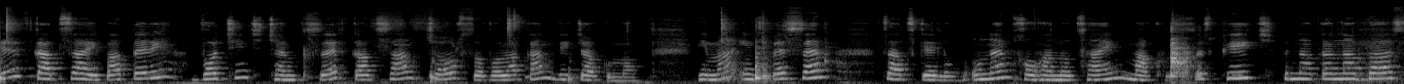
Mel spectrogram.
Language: Polish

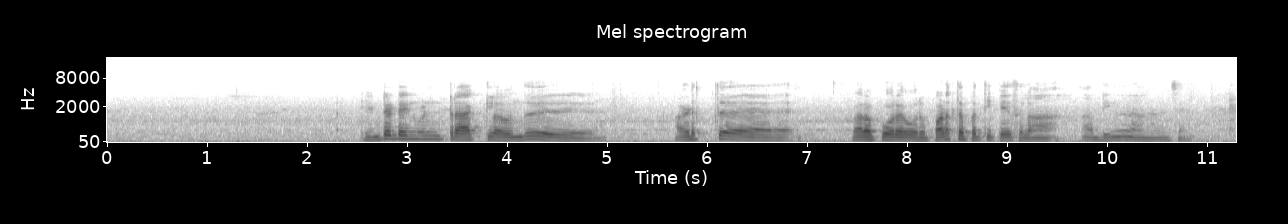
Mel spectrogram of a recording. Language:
Tamil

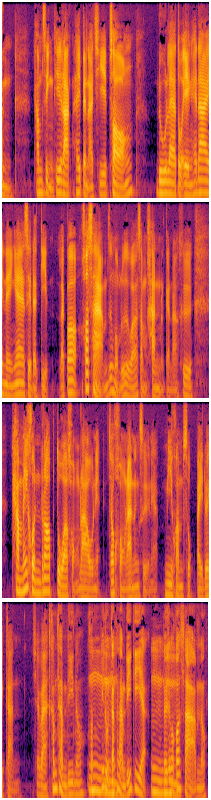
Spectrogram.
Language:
Thai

